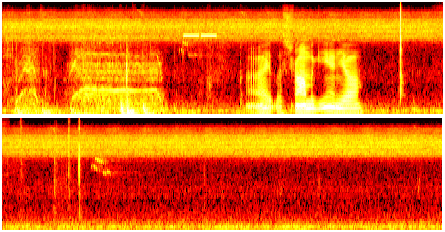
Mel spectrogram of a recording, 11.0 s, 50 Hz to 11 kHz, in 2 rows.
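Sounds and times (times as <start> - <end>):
insects droning: 0.0 - 11.0
faint ticks: 4.9 - 6.6
bird chirp: 6.5 - 7.0.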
